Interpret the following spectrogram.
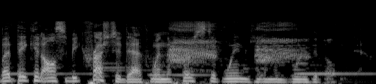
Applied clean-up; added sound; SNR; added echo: classical method spectral subtraction.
